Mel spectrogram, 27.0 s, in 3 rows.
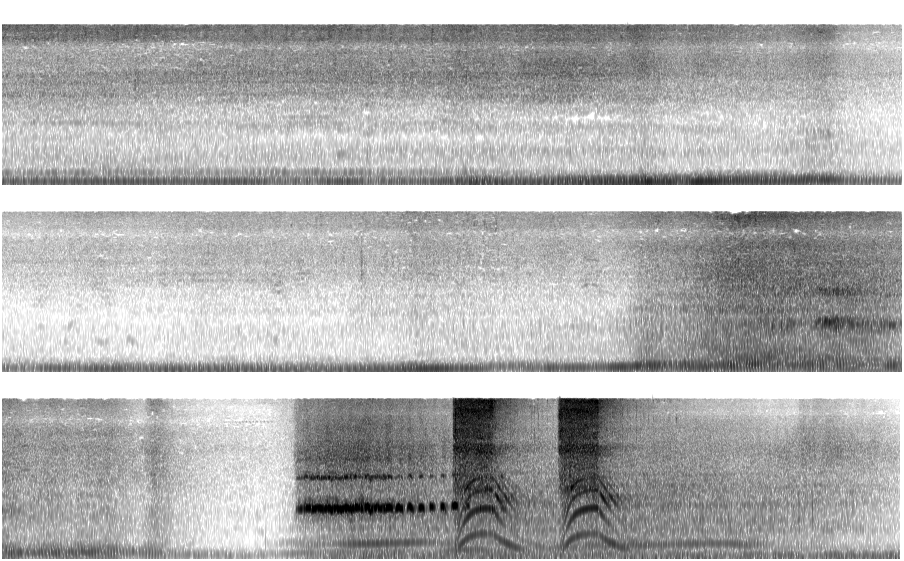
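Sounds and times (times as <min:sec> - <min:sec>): car engine revving and accelerating: 0:04.5 - 0:08.7, 0:12.6 - 0:19.8, 0:20.7 - 0:26.9.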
